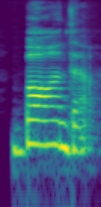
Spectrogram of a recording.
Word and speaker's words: bother: Bother. Або bother. Британці вимовляють через О, американці через А.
